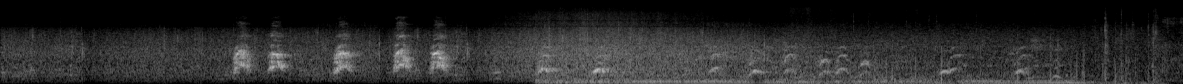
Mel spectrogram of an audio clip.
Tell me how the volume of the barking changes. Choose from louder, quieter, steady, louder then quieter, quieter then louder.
quieter.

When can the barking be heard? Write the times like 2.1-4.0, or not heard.
2.3-10.8.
